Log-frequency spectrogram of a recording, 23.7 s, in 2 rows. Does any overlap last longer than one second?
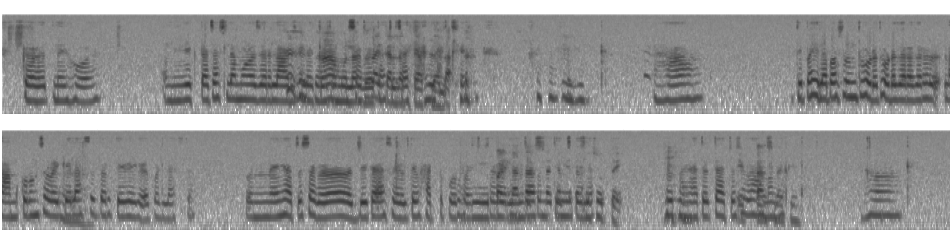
Yes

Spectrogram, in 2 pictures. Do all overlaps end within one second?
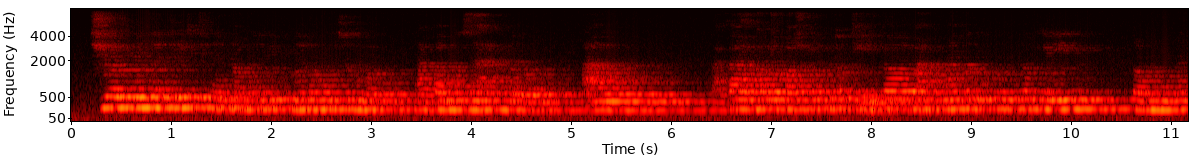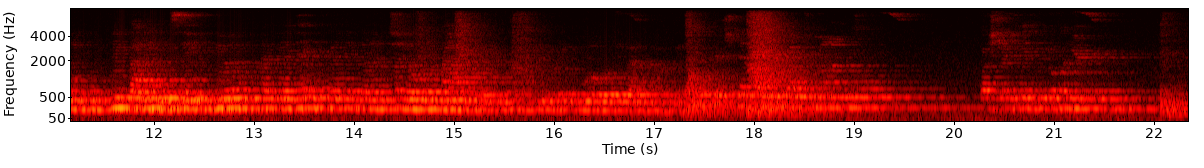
Yes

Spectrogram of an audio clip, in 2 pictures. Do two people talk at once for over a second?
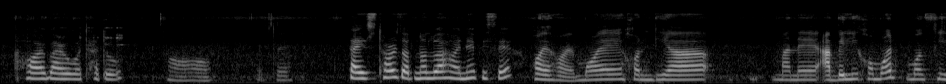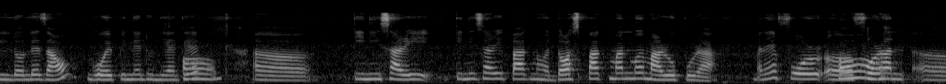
No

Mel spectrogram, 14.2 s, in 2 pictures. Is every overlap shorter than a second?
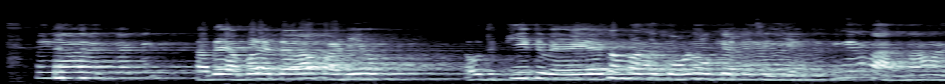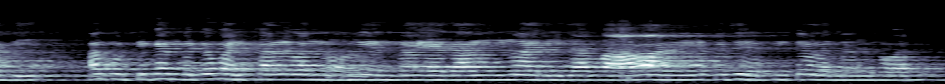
No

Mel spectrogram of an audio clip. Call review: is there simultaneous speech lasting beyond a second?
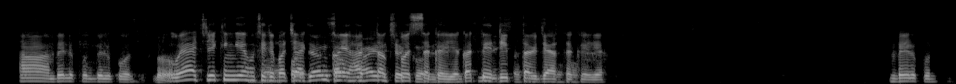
Yes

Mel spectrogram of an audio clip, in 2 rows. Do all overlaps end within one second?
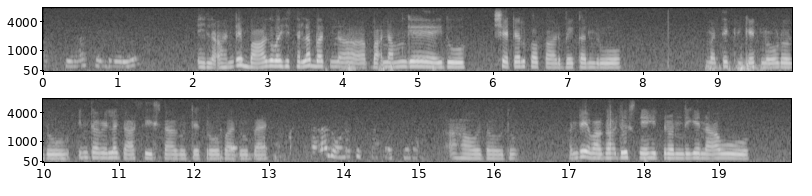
Yes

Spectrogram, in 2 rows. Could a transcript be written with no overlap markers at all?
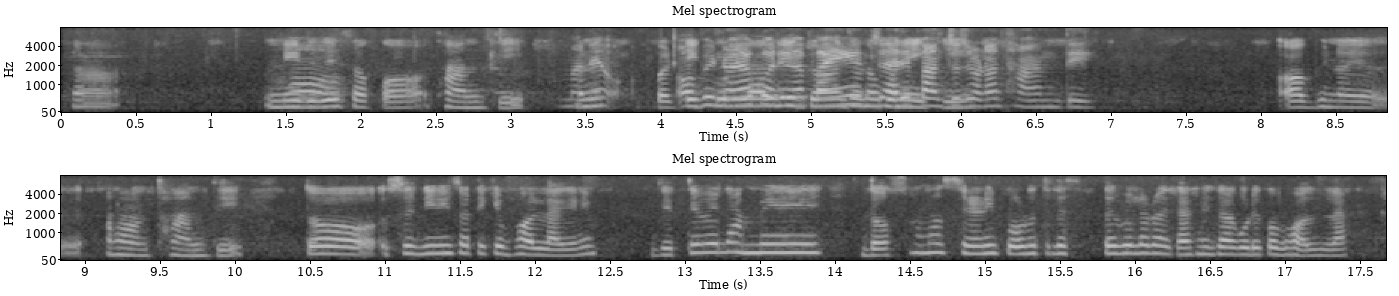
No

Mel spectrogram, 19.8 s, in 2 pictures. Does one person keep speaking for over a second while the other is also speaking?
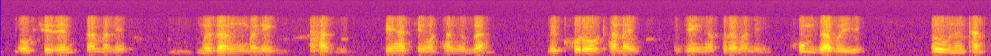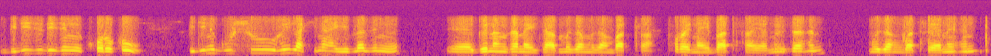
No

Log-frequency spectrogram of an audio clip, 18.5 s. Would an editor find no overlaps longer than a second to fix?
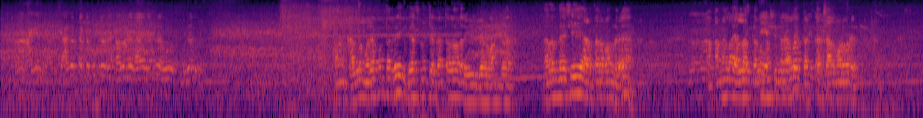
No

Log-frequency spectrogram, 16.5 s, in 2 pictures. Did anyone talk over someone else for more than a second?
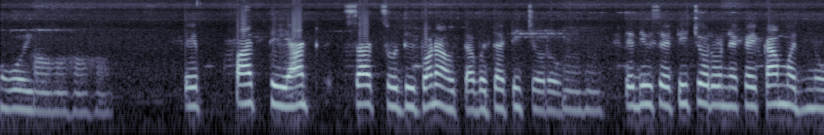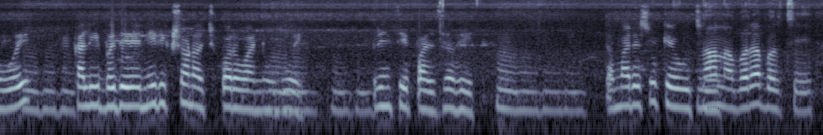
No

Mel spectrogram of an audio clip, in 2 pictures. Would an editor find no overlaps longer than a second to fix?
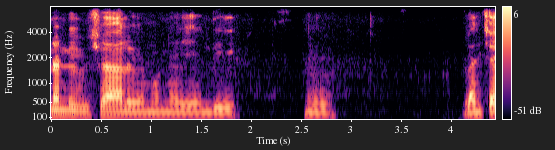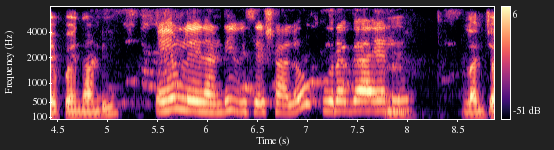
Yes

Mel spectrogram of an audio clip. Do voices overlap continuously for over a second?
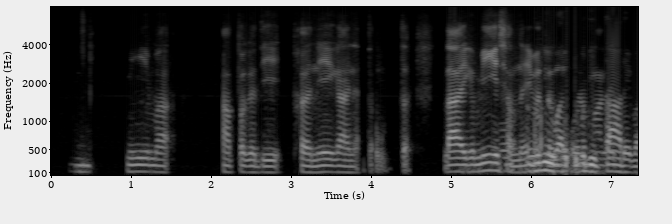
Yes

